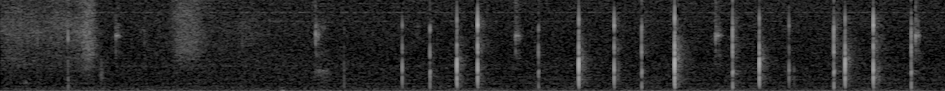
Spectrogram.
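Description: Long acrylic nails tap and scratch a round plastic pop socket and the back of a small, hollow handheld smartphone in a clear plastic case, lying back side up. Soft scratching in the first half gives way to a quick series of sharp, bright, dry clicks that stop instantly. A steady low hum runs underneath throughout.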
